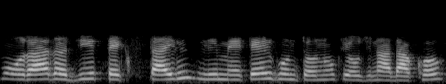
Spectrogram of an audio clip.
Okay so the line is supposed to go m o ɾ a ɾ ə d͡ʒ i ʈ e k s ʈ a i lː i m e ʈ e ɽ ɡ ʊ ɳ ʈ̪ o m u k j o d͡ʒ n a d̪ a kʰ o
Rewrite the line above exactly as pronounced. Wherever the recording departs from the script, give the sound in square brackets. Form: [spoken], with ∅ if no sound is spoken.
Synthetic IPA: m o ɾ a ɾ ə d͡ʒ i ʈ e k s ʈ a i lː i m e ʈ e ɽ ɡ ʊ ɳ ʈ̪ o [n] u k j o d͡ʒ n a d̪ a kʰ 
